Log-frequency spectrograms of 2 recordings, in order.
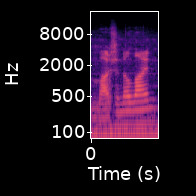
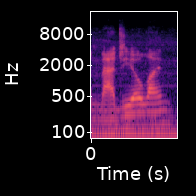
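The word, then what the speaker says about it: Maginot: who pronounces this line right here, the the Majino line. He pronounces it as the Magio line, the Magio line, however, however it was he pronounced it.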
